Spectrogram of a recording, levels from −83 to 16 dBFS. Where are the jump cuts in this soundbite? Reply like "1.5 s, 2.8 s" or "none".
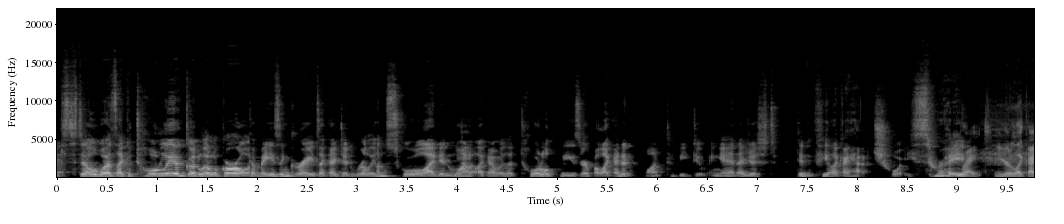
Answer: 1.9 s, 3.2 s, 5.0 s, 5.8 s, 7.3 s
